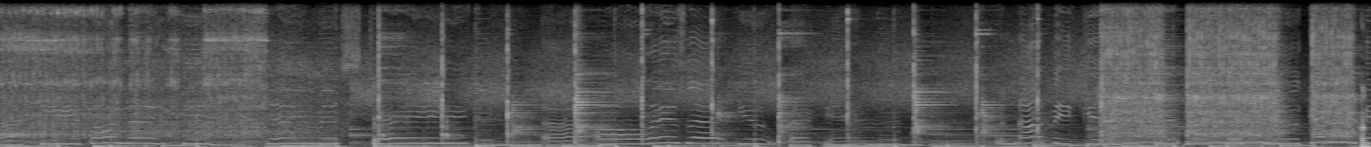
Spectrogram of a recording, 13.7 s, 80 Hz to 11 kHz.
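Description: A hammer drill pounds rapidly into a concrete floor to set 20mm anchors fixing a steel base plate of an H-beam column, a loud continuous rattling hammering with brief pauses between bursts.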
